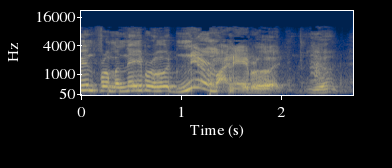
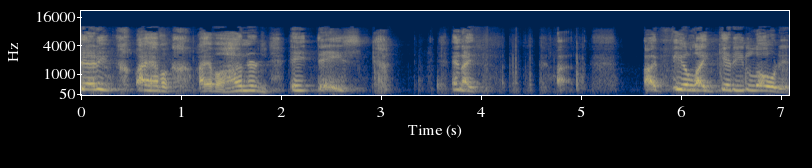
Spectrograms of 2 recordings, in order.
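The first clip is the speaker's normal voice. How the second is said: mock tearful, crying voice; 2 semitones higher, 3 dB quieter than usual. Retelling a late-night phone call from a caller in tears: imitating someone in tears. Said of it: "he's in tears".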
